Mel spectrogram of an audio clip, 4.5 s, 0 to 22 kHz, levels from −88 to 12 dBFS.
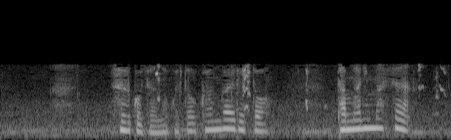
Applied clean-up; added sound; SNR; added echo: none; Squeak; 14 dB; none.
